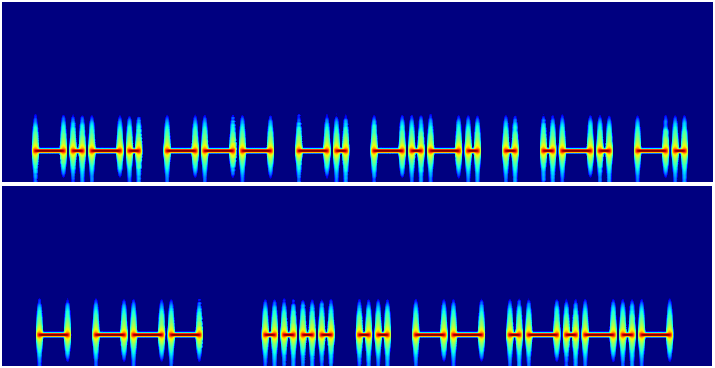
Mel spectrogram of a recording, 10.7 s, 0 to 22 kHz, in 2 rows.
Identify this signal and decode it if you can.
Morse code, heard as a keyed tone, about 17 wpm, 700 Hz. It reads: CONCERN TO HIM.
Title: Sentences from Top 1200 Words 17wpm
